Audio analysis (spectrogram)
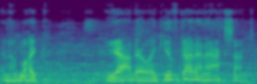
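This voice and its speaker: A man's voice: mid-range voice, unhurried. A middle-aged man from Boston with a Boston accent, telling stories in a chatty, rambling way with dry humor. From Boston, USA. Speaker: vlogger. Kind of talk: casual storytelling monologue. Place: airport terminal with gate announcements. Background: music and airport PA announcements.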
